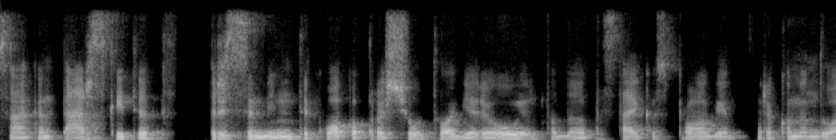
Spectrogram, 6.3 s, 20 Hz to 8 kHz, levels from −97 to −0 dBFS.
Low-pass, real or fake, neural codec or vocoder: 7.2 kHz; real; none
